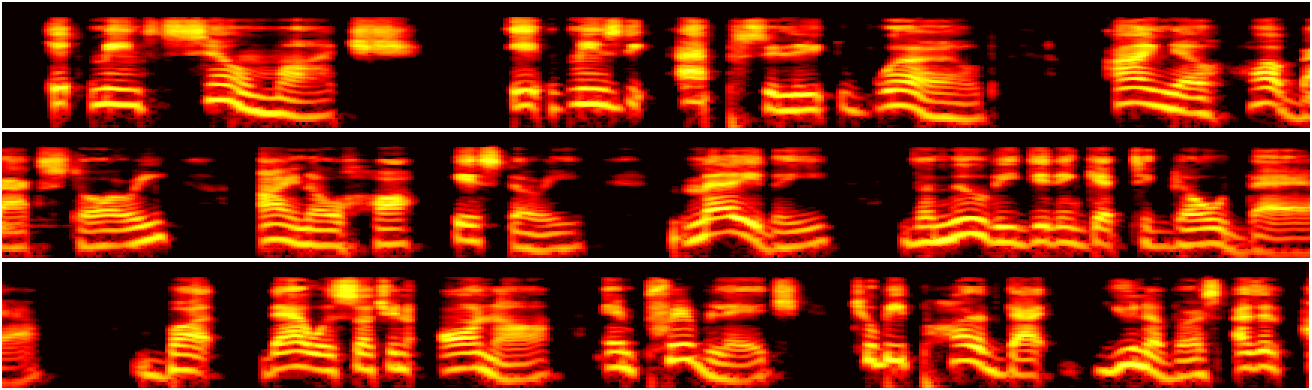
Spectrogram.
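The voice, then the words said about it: Put-on British accent. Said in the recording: “let me do it in a British accent.”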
